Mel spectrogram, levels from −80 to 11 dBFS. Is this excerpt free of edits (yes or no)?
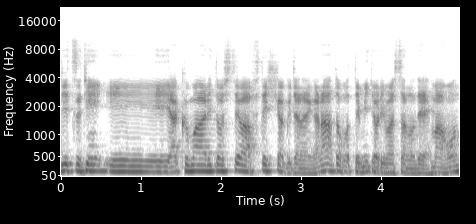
yes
